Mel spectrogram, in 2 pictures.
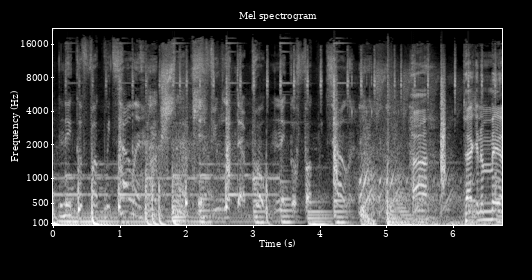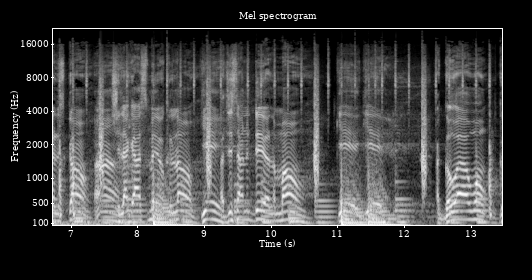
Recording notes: live from fayrooz 2019 #2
